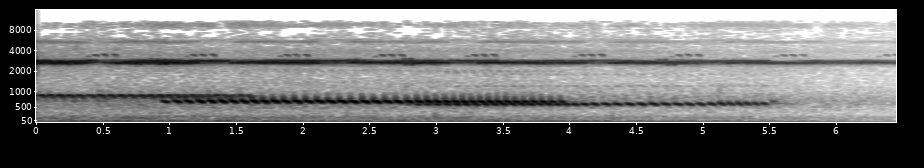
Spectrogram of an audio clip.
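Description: A bird calling in a long, rapid series of low hoots that steps down in pitch, with a second series overlapping it, fading out near the end. A steady high insect trill runs underneath.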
